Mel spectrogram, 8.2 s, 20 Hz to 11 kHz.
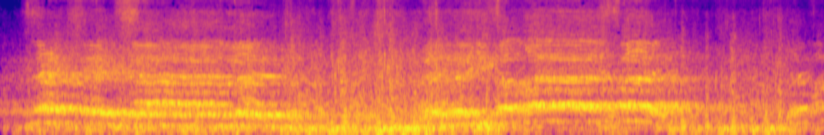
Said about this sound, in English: But the hum of 80,000 vuvuzelas drowned out that type of crowd noise. The sound caused actual headaches for television broadcasters.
